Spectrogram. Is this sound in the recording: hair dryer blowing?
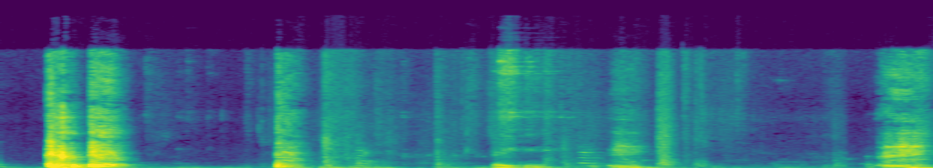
no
